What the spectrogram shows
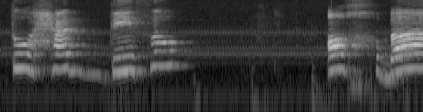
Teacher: تحدث، ہا وسط حلق سے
